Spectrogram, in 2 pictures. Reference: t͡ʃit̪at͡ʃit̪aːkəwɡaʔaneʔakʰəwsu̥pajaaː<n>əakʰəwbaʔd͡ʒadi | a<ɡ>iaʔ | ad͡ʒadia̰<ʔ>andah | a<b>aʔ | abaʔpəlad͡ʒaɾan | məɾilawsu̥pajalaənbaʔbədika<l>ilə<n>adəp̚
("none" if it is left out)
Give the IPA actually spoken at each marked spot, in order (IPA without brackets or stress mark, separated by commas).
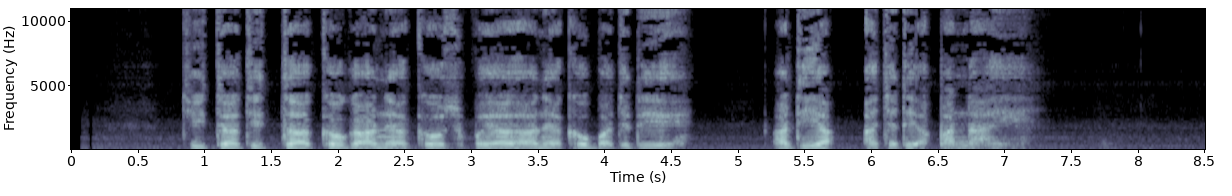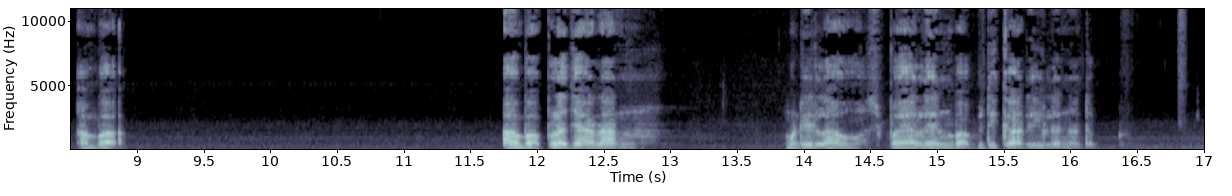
n, d, p, b, ɾ, n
